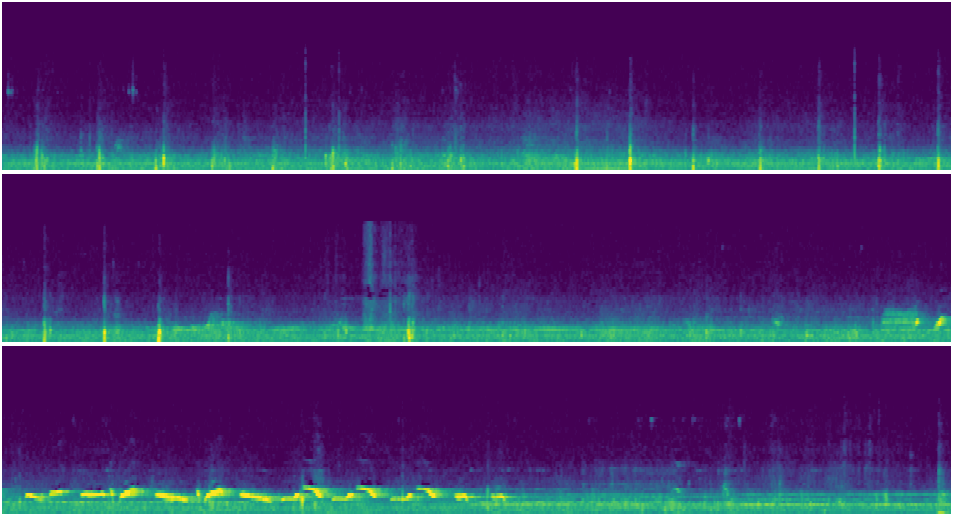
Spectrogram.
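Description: Footsteps tread steadily on a paved path outdoors.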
